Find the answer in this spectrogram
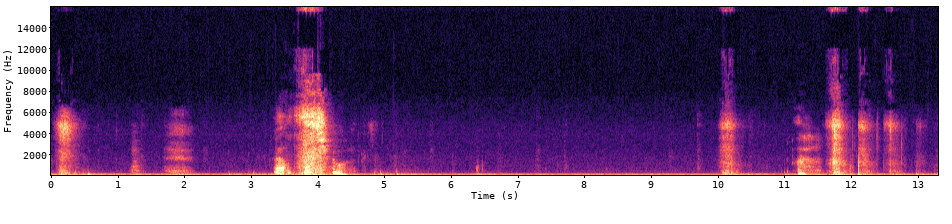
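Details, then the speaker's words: Adult woken about six minutes earlier by fall allergy sneezing, with an itchy nose; suspects ragweed or mold from dead leaves. Several sneezes come in quick bursts, some paired or in runs, between quiet gaps, with faint music. "And again, just the most overwhelming wave of tickles. That's definitely That's definitely allergies. those fall allergies."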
